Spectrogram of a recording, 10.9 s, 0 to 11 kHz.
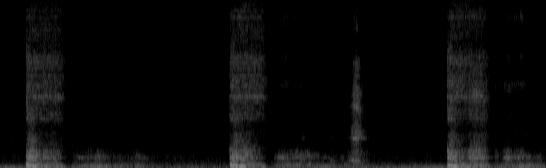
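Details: Three loud, rattling snores from a pug dog, about 14 a minute, with a soft snort and quiet breathing between; snoring.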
